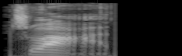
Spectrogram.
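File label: "zhua", Mandarin Chinese, neutral tone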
